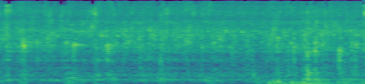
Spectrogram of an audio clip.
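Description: Chopped onion frying in a pot while chicken is being cooked, giving a steady close sizzle with faint stirring scrapes and no talk.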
